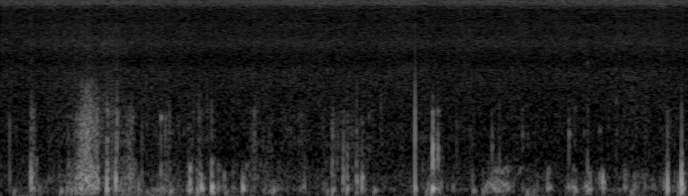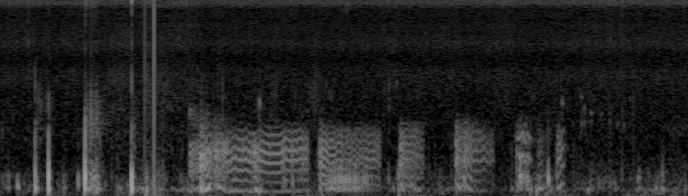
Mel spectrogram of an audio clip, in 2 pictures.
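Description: Low gurgling and rumbling stomach sounds with soft thumping underneath; normal bowel sounds with a faint heartbeat in the background.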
